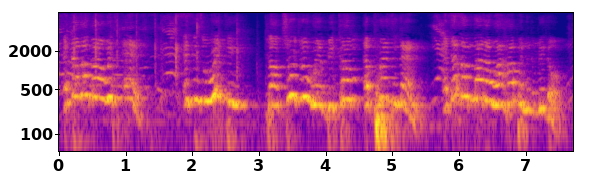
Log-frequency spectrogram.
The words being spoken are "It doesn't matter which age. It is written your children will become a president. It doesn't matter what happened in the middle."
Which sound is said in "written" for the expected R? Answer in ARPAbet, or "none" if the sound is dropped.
W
